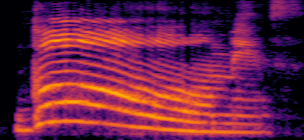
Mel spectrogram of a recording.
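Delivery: "Gómez" with a very long, held GÓ; stressed syllable stretched. Shown as a demonstration. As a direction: hold the first syllable of "Gómez", then drop to mez. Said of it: "Busquemos la sílaba tónica". ("Gómez" alargando mucho la sílaba tónica GÓ)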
